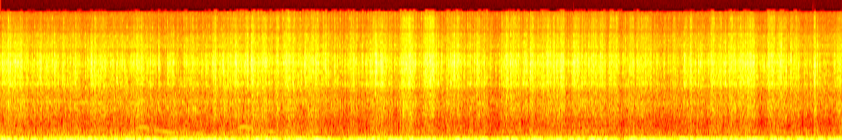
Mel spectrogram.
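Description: Motorcycle engine running at a steady cruise, with wind rushing and buffeting over the helmet-mounted microphone.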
